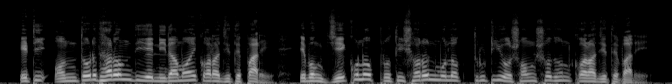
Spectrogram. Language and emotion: Bengali, neutral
